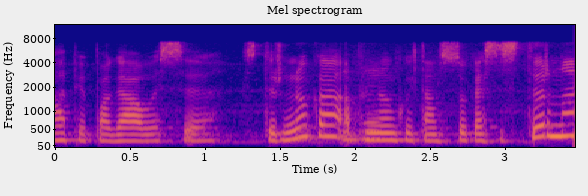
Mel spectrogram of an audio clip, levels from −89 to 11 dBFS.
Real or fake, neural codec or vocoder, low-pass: real; none; 7.2 kHz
